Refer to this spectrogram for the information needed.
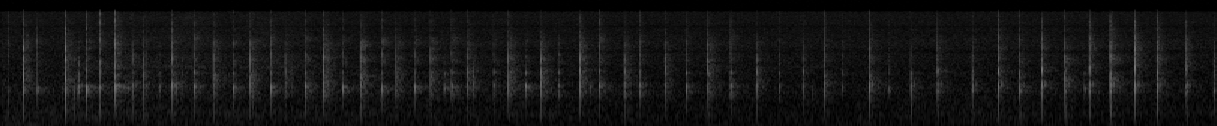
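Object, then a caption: Small plastic toy food tin. A small hollow plastic toy pet food tin with a paper label is scratched and tapped with short fingernails along its side and end. The result is a quick, steady run of crisp, dry clicks with a light plastic tone and bright upper edges, each dying away almost at once, with faint scratching between them.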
